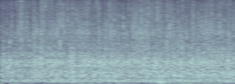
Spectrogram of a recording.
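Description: Rain mixed with hail drums on the roof of a parked car, a dense, steady patter heard from inside the vehicle, with no voices.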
